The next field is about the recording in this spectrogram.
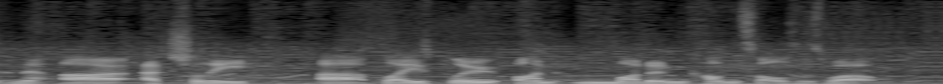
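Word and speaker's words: BlazBlue: into the fighting genre Blaze blur no blaze blue blaze blur what am I thinking uh this is the Continuum Shift variant I love Blaze blue even though I mispronounced it I do like my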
